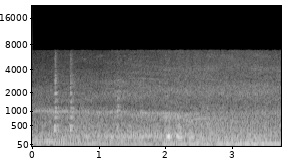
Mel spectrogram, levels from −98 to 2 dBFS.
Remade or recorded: recorded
